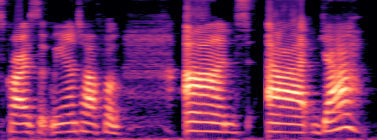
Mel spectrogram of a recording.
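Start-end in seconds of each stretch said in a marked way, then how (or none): none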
